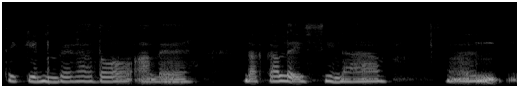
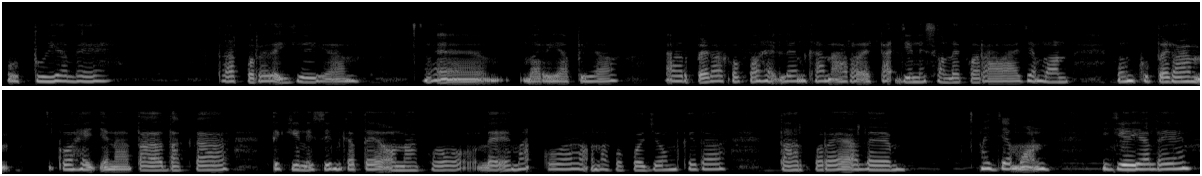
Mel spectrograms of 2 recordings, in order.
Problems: low volume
